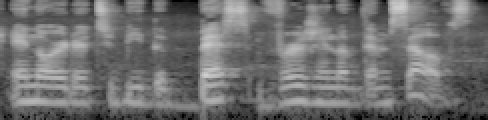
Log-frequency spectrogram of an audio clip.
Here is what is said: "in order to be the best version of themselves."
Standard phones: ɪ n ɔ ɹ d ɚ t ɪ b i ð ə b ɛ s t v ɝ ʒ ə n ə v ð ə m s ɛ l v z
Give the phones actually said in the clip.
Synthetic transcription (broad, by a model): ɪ n ɔ ɹ d ɚ t ɪ b i ð ə b ɛ s t v ɝ ʒ ə n ə v ð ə m s ɛ l v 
